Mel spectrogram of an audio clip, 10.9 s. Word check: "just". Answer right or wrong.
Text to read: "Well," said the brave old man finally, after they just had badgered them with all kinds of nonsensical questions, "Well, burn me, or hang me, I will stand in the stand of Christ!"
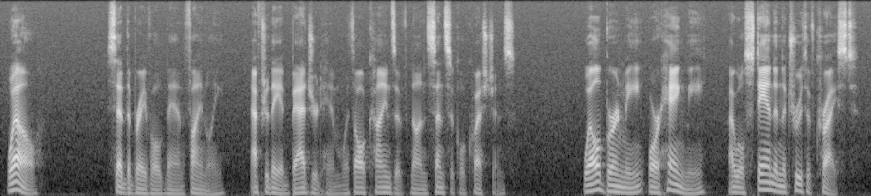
wrong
